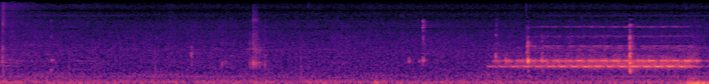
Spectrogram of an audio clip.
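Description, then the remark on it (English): A home telephone starts ringing partway through with a steady electronic warble that continues to the end, fairly clear, after a quiet stretch with a few faint clicks and no talking. “Uh-oh, my phone is ringing.”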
